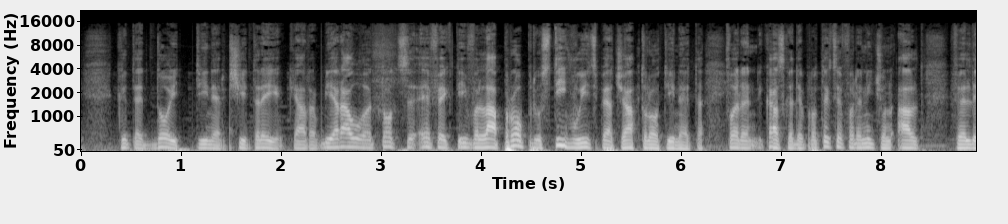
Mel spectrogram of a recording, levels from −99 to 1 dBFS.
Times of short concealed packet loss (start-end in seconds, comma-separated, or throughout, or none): 4.81-4.85, 6.89-6.93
